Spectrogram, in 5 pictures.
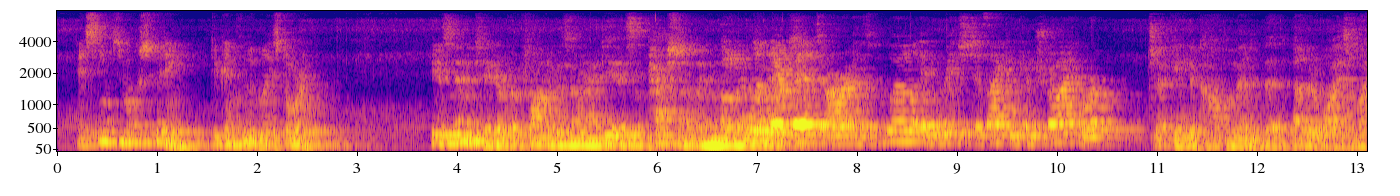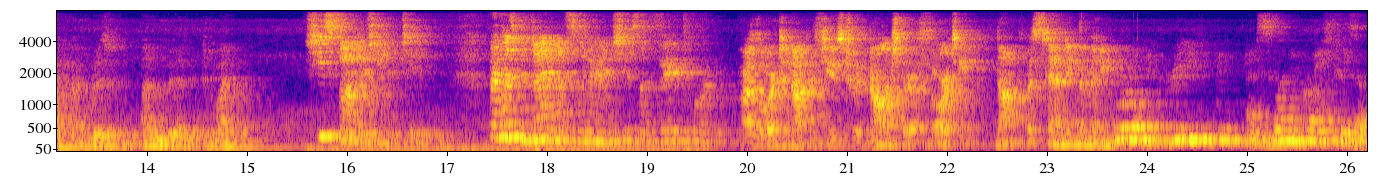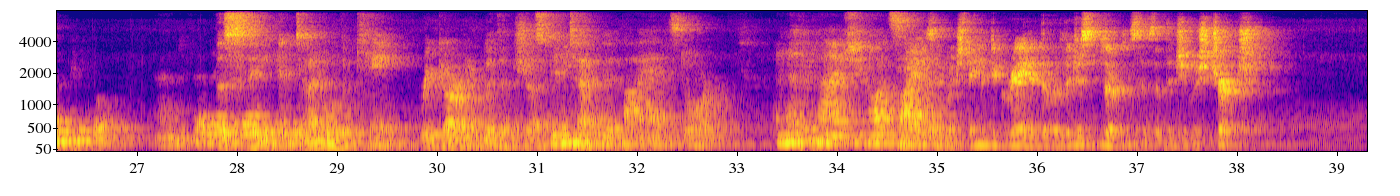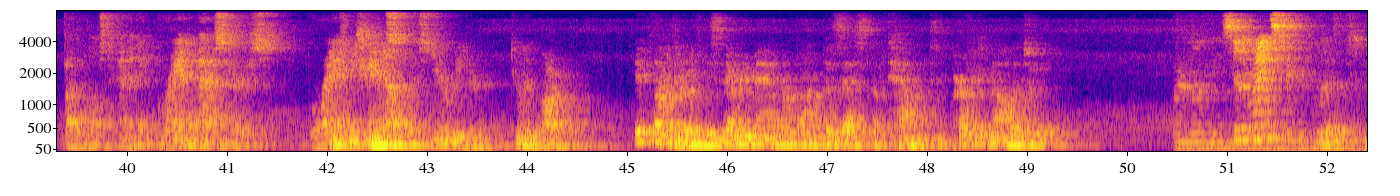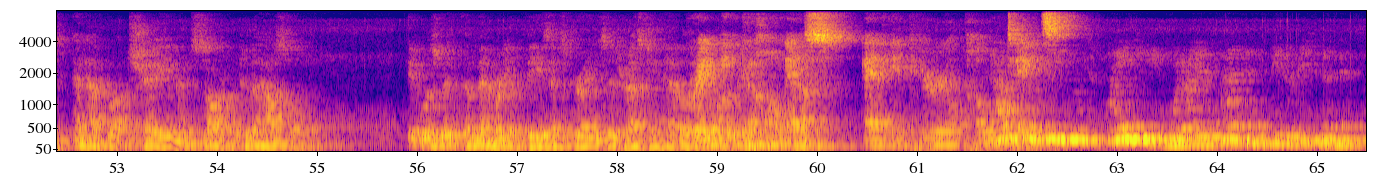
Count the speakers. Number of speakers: ten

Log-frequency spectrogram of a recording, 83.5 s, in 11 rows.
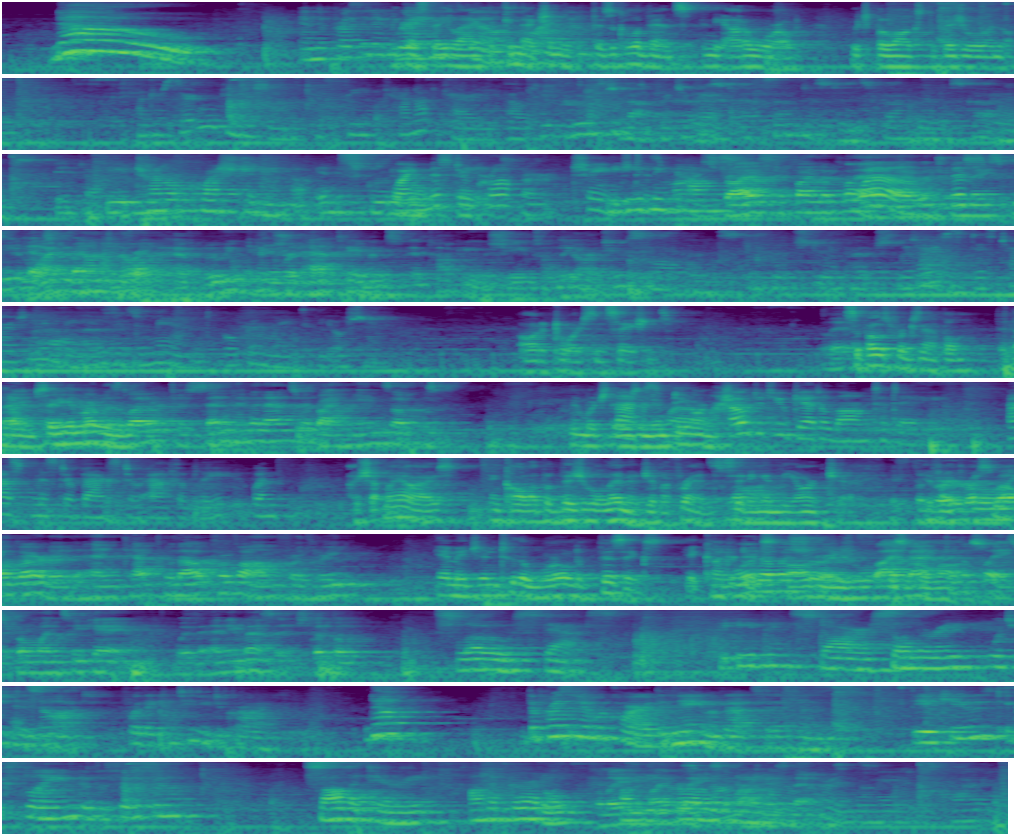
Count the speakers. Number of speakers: eight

